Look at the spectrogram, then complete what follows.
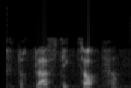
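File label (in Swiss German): "plasttik zapfe", Haut Rhin; vin; bouchon synthétique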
